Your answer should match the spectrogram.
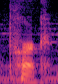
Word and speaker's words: Perq: And they're the co-founders of a marketing tech company called Perk. That's spelled P-E-R-Q.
